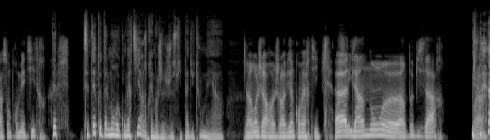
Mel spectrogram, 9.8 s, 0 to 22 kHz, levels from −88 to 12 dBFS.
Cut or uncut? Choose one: cut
